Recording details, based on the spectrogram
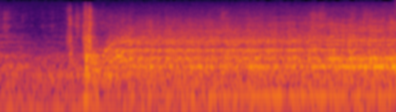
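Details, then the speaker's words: Colchester Student used centre lathe running: a clunk at start, then steady, even gear whine, ticking over smoothly with no knocks; has a brake, runs forward and reverse. "that's it ticking over. It's got a wee brake on it, and other direction, reverse, back again."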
